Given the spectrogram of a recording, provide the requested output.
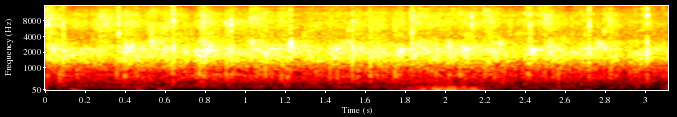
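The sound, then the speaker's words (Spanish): Steady audience applause for two people's testimony, a dense wash of many hands clapping at an even loudness throughout, with no voices standing out above it. “Creo que sin duda, no sé cuántos pueden darles un aplauso de cómo su testimonio edifica sus vidas.”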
